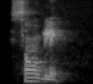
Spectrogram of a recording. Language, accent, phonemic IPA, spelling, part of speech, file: French, France, /sɑ̃.ɡle/, sangler, verb, LL-Q150 (fra)-sangler.wav
- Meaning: 1. to strap up 2. to strap (hit with a strap) 3. to tell off, chide 4. to do up one's belt, corset, trousers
